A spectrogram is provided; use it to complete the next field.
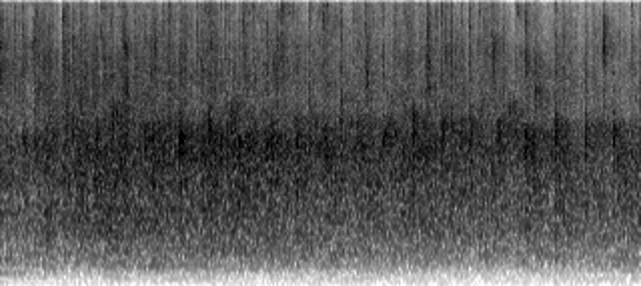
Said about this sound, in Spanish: ¿Cuántos dicen amén? Podemos darle un fuerte aplauso a Dios.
